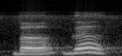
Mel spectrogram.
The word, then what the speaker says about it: burger: Actually फिर से बता रही हूँ, वाउल साउंड्स के बाद आर जो है वो साइलेंट हो जाता है और आप इसको सिंपली कहेंगे बर्गर, बर्गर, बर्गर. आर नहीं बोलना, बर्गर, बर्गर.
